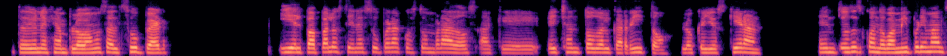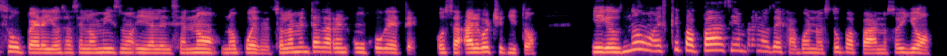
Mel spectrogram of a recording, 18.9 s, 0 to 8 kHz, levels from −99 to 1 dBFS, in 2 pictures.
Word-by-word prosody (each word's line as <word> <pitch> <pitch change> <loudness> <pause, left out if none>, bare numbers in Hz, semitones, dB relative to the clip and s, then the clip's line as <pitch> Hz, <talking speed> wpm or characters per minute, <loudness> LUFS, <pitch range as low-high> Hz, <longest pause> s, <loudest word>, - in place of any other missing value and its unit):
te 215 - -2
doy 210 0 +3
un 215 - +2
ejemplo, 205 -1 +1
vamos 205 +3 +2
al 215 -3 +2
súper 200 -3 +2 1.1
y 225 +1 +4
el 225 - +1
papá 220 +2 +4
los 245 -2 -2
tiene 225 -2 -4
superacostumbrados 215 -3 -3
a 195 0 -6
que 185 -1 -8
echan 220 0 -3
todo 220 0 +1
al 210 0 0
carrito, 190 -2 -2
lo 195 -1 -4
que 200 - -3
ellos 200 -1 -2
quieran. 215 -4 +1 0.6
Entonces, 225 +1 0
cuando 240 -4 +2
va 210 0 +5
mi 230 +2 +3
prima 250 +2 +3
al 245 -2 +1
súper, 225 -5 +2
ellos 195 0 -1
hacen 205 0 -4
lo 200 - 0
mismo, 210 -1 -1
y 205 - 0
ella 195 0 0
le 190 0 -2
dice: 190 +1 -6
"No, 200 -1 +2
no 200 0 -3
pueden, 195 -4 -1
solamente 235 +6 0
agarren 230 -2 0
un 225 -1 -2
juguete", 210 -2 -2 0.2
o 205 - -2
sea, 205 0 +1
algo 220 +3 +6
chiquito. 210 -5 -5 0.5
Y 235 - +3
ellos: 230 0 +5
"No, 340 +2 +1
es 285 -1 -4
que 370 - -4
papá 315 +1 +5
siempre 310 -2 -9
nos 270 -3 -6
deja", 235 -6 -3
"Bueno, 205 0 -5
es 190 - -15
tu 240 - -2
papá, 200 -4 +1
no 185 0 -8
soy 215 +2 -3
yo". 185 -5 +1
215 Hz, 205 wpm, -23 LUFS, 200-230 Hz, 1.1 s, algo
